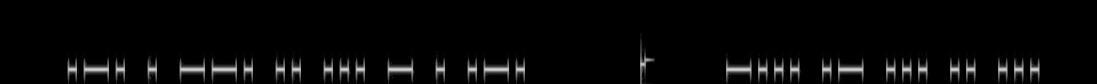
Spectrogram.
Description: Morse code, heard as a keyed tone, about 15 wpm, 700 Hz. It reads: REGISTER BASIS
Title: Sentences from Top 1200 Words - New Word Drill Alt - 15wpm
